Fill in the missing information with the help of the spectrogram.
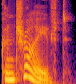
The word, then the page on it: contrived: British English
